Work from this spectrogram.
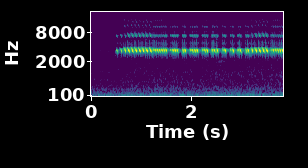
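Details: Lone garden insect heard at night in the grass, recorded close with a phone; after half a second of quiet a high, shrill pulsed trill begins and carries on steadily to the end.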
